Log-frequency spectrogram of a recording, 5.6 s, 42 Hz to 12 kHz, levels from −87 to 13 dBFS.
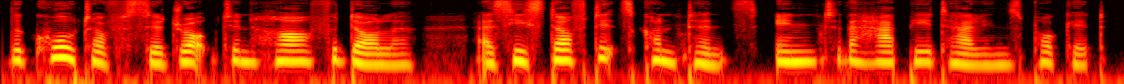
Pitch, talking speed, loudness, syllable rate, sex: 185 Hz, 190 wpm, -21 LUFS, 5.6 syllables/s, female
